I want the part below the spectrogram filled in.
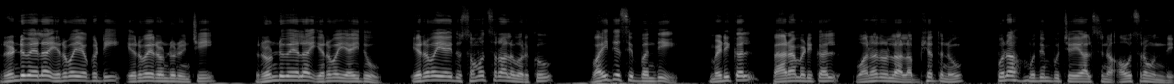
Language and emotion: Telugu, neutral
